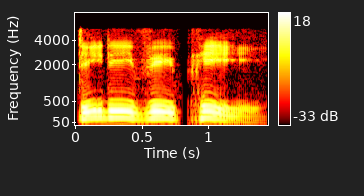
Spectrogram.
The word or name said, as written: DDVP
